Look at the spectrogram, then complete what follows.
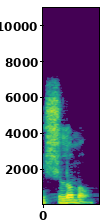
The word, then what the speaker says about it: Shlomo: Or let me pronounce it right, because the name Solomon is actually pronounced wrongly in the Hebrew. It should be King Shlomo.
